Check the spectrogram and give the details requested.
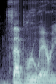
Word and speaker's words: February: I think a Feb February read for me that's right I pronounce the r in February demonic maybe I'll drive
